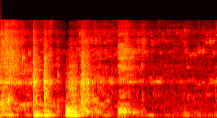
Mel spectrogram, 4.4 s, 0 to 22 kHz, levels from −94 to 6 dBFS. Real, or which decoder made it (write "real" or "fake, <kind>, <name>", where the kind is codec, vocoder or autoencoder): real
